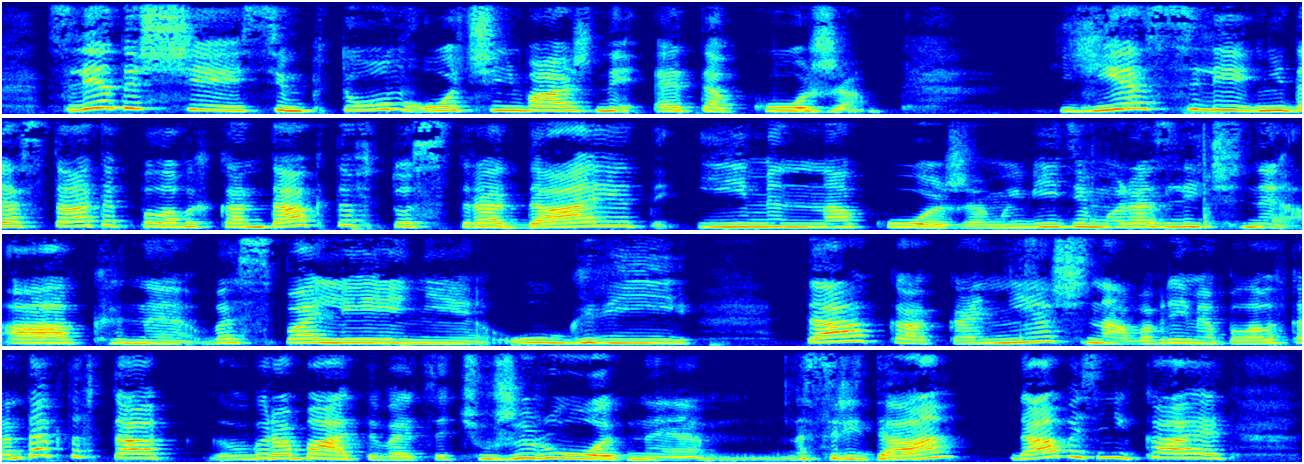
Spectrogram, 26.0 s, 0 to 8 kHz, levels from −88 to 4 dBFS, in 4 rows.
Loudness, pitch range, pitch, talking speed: -24 LUFS, 240-305 Hz, 265 Hz, 75 wpm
